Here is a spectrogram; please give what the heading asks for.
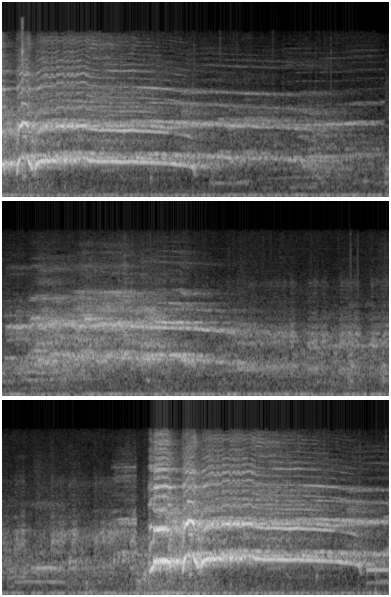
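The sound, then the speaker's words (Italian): A rooster-crowing sound effect. It gives a few long, bright, harmonic crows in succession, the last one entering loudly and sharply before trailing off, with no talk over them. “Se non usiamo il gallo oggi, non lo usiamo più, un gallo ibernato da settimane e mesi che scongeliamo volentieri.”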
